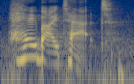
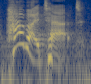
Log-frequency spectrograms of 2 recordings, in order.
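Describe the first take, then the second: First: The first vowel is long, like 'hay'. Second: Short first vowel, full vowel in the middle. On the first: "Does that sound like a word you recognize?" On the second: "this will make a short sound"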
